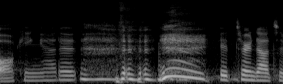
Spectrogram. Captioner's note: chuckles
